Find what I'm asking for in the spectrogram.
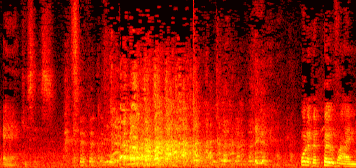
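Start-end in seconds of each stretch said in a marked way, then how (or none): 1.3-5.6 whispered laughing puffs, much higher; airy puffing laugh. Acted. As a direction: puff out silly air kisses with a laugh. Narrator mimics pipe-smoking air kisses.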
